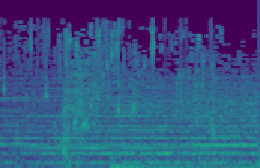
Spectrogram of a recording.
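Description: Cloth being wrung out in river water, with continuous splashing, dribbling and squishing over a steady low outdoor rumble that swells slightly partway through; the water turns red. No voices.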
